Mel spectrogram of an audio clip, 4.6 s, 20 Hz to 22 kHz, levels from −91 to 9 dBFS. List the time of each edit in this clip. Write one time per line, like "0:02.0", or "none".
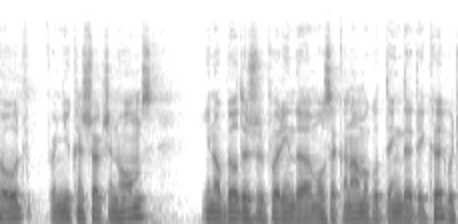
none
